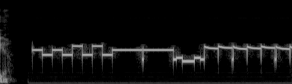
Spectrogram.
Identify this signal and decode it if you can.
SSTV (slow-scan television), Scottie 1.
